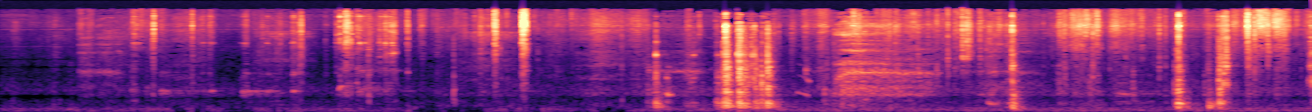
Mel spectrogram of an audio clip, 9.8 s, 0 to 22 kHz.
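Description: Scattered metallic clinks and knocks of engine parts and bolts being handled as a new water pump is set in place on a V6 engine block, with louder knocks about halfway through, a short scrape, and more clinks near the end.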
